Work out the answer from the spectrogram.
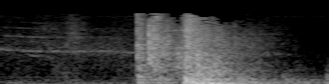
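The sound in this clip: A door swings shut with a brief scraping onset and then a single solid thump, fading quickly to quiet.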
